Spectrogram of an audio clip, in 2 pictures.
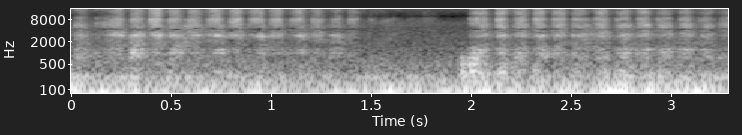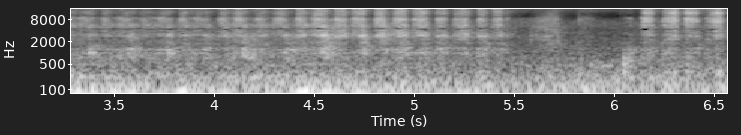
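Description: A red colored pencil shades letters on a flat paper coloring book page with quick rubbing strokes. Soft, steady scratching comes in rapid back-and-forth pulses with a bright papery hiss over a faint low rumble, pausing briefly before the strokes resume.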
